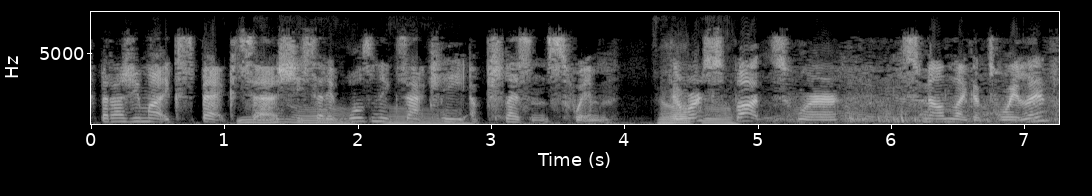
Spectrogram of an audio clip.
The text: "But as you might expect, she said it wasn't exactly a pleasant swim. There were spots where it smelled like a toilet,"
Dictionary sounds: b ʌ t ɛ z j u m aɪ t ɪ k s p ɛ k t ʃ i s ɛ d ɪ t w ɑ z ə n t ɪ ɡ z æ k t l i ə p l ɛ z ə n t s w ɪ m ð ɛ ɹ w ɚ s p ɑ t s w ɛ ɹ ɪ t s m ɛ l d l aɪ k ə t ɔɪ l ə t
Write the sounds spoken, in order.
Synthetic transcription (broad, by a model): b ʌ t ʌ z j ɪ m aɪ t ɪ k s p ɛ k t ʃ i s ɛ d ɪ t w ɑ z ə n t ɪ ɡ z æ k t l i ə p l ɛ z ə n t s w ɪ m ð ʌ ɹ w ɚ s p ɑ t s w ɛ ɹ ɪ t s m ɛ l d l aɪ k ə t ɔɪ l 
